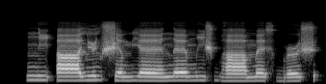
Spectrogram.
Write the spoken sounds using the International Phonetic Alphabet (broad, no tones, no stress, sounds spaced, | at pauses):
n i ʔ aː lʲ ə˞ lʲ ʃ ɛ m j ɛː n ɛː m iː ʃ bʱ aː m ɛː x b ə˞ ʃ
